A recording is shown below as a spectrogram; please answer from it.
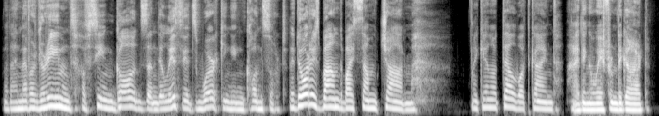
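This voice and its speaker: World-weary older druid warrior, lowish pitch, unhurried, dry sardonic wit, commanding, close dry game audio. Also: female voice, darkish tone, no room sound. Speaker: voice actor in a video game. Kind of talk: scripted video game character lines.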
